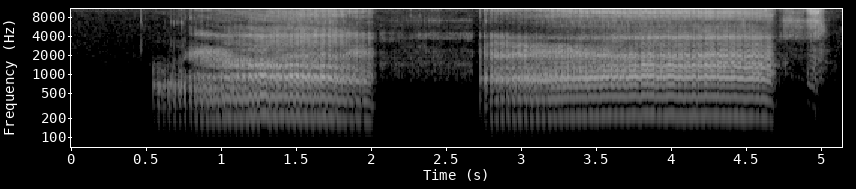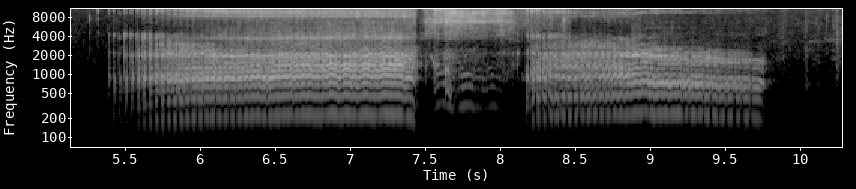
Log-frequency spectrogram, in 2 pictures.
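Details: Angry pet Chihuahua growling at a camera pushed close to it, long sustained harmonic growls in three bouts of about one to three seconds each, separated by short silences, with a faint whimpering note near the end.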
